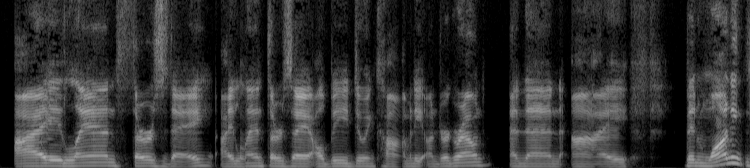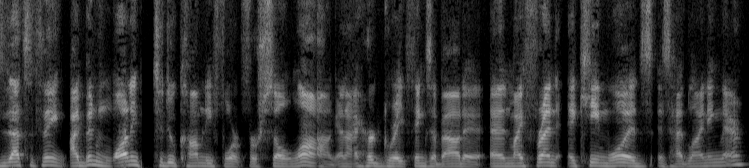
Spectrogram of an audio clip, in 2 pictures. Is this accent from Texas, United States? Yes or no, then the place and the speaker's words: yes; Texas, United States; a Yemeni American growing up in Texas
